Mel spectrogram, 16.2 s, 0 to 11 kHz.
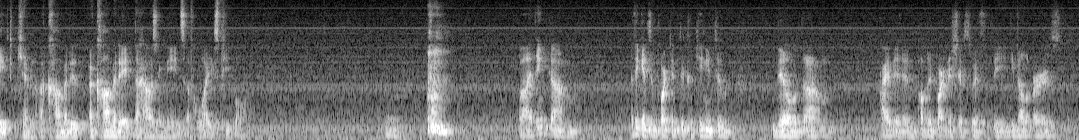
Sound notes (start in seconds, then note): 6.4 clears throat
